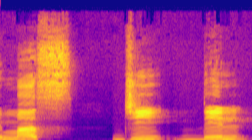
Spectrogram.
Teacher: میم کو سین میں ملائیں گے، سیٹی کی آواز ظاہر ہوگی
